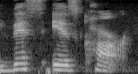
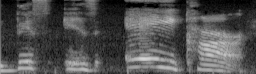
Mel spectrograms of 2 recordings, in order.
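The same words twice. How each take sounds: First: Slow "This is car" with no article, each word spaced; imitating a child's mistake. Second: Slow "This is a car" with "a" drawn out and clear; stress on A. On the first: Student learner says it slowly without "a". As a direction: mimic a student dropping the little word. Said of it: "they're going to say". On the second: Shown as a demonstration. Teacher correcting a student, stressing a. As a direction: spell out the missing word a for the child. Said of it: "I will say".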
